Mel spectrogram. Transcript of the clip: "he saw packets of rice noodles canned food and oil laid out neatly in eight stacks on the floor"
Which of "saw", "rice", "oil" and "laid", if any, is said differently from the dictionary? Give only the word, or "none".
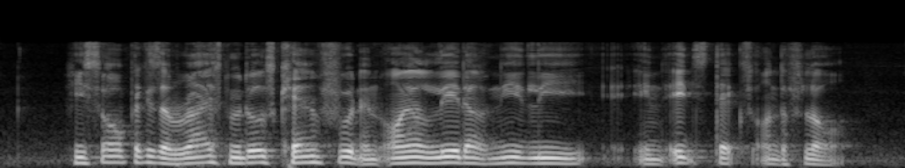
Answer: none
